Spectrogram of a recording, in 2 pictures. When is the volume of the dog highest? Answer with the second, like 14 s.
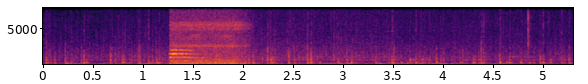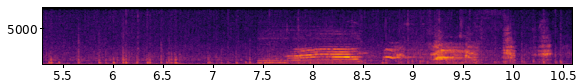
9 s.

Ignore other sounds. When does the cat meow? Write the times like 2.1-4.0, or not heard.
1.2-2.1, 7.4-8.5.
